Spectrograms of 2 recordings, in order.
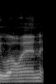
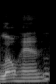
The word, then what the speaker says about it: Lohan: Host Lindsay Lohan, and am I saying it right? Lohan? I think she says Lohan. Well, I say Lohan.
